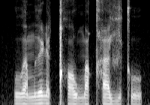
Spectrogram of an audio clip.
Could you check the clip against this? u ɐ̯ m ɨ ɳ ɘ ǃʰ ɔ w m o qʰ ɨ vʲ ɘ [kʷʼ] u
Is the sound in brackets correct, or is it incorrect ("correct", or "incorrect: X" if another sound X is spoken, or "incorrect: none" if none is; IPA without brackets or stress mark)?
incorrect: kʼ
